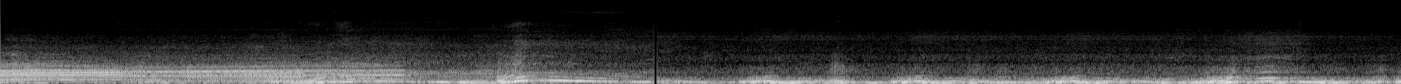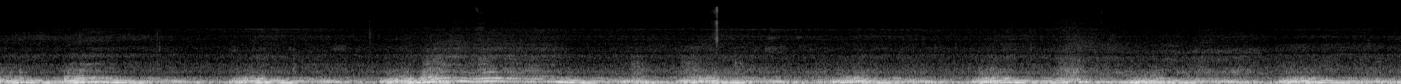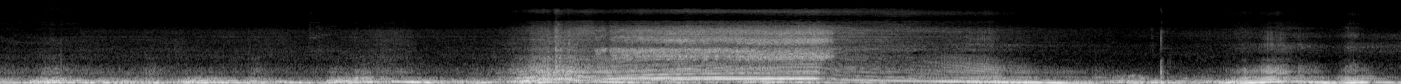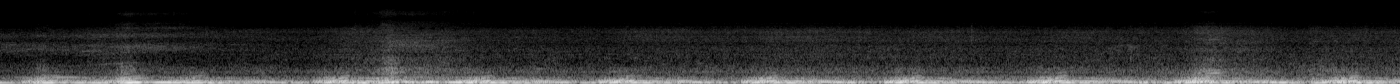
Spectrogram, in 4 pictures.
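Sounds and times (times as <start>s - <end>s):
car engines revving in blips: 0.0s - 56.0s.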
